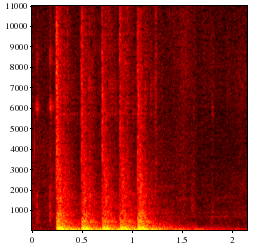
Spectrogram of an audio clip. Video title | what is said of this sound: 39 Years Old Ford F150 Cranks But Won't Start - Can We Fix This Old Truck? Part 1 | How does that sound? So this fuel tank is empty.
